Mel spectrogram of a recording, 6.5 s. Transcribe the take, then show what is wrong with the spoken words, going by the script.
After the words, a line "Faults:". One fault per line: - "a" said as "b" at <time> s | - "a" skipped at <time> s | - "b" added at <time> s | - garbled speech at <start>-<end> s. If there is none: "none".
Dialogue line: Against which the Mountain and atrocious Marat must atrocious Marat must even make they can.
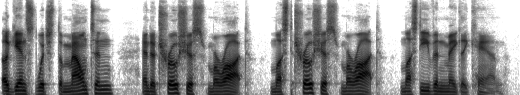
Against which the Mountain and atrocious Marat must atrocious Marat must even make they can.
Faults:
none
